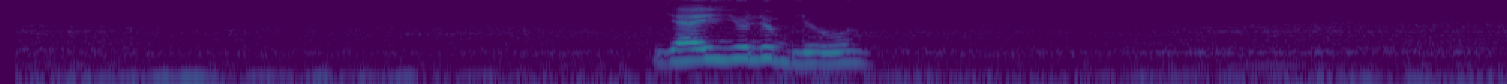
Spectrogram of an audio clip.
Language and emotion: Russian, positive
